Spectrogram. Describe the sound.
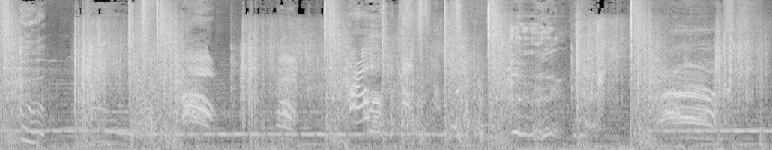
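Gunfire rings out in a gunfight between a gang and their opponents: many sharp, loud shots crack in an irregular fusillade, while voices shout and cry out between the blasts.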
